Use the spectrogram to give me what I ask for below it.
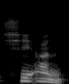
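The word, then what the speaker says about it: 西安: 바로 이종주 지역 어 오늘날의 시 1 어서 1 이라고도 부르고 오늘날 중국 발음으로 치안이 라고 하는 곳입니다 이곳이 원래 어 2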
